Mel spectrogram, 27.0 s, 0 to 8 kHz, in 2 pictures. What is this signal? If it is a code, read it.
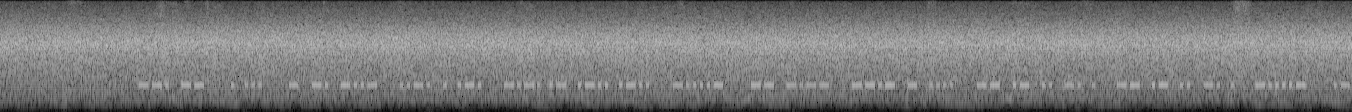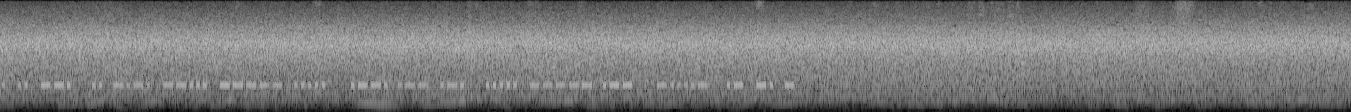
Morse code, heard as a keyed tone, hand-sent with a paddle, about 35 wpm, 590 Hz, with heavy radio static and speech in Chinese. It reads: GM ES TNX FER CALL - MY QTH MAINE MAINE - RIG IC705 PWR 50W - ANT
